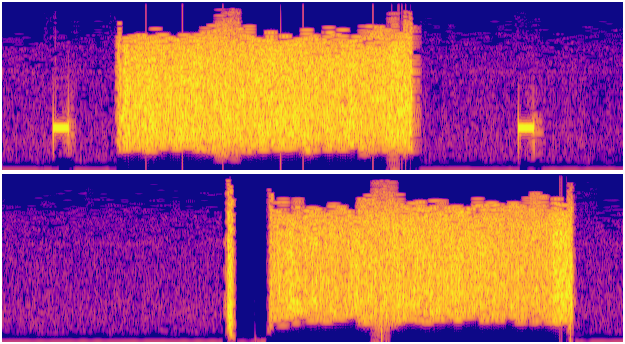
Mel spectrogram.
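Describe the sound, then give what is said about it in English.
Two bursts of loud radio static on an amateur radio repeater, each lasting about three seconds, with short faint beeps between them and a sharp click before the second burst; a weak station's signal barely reaches the repeater and no clear voice rises above the hiss. “You're barely making the machine.”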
